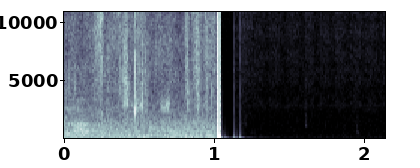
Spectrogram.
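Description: A microphone gets knocked with a loud thump.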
